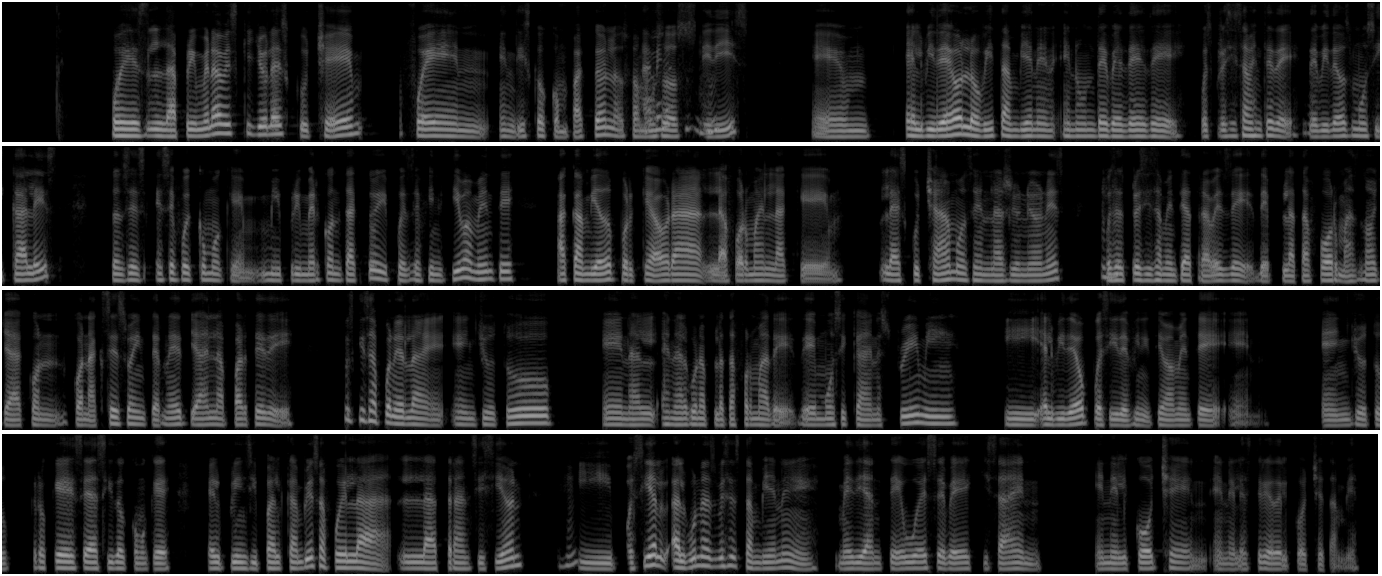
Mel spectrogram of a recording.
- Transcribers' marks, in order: tapping
- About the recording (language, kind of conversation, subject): Spanish, podcast, ¿Qué canción siempre suena en reuniones familiares?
